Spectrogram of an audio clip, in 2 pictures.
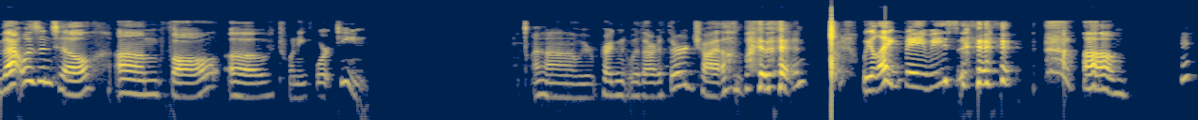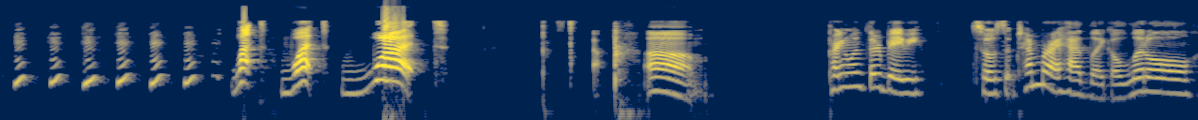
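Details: Vocal tics in a woman with a self-described Tourette-like tic disorder, with interjected words breaking into her speech; vocal tics.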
